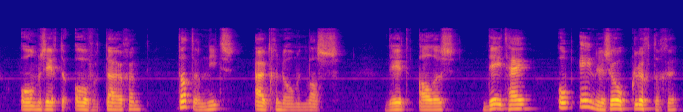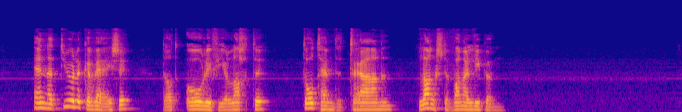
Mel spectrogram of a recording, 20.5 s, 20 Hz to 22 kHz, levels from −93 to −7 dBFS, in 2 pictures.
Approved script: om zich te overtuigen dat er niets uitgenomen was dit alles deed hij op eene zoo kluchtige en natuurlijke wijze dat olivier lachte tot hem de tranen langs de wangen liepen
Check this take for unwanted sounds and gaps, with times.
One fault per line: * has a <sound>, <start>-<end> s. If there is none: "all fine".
all fine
